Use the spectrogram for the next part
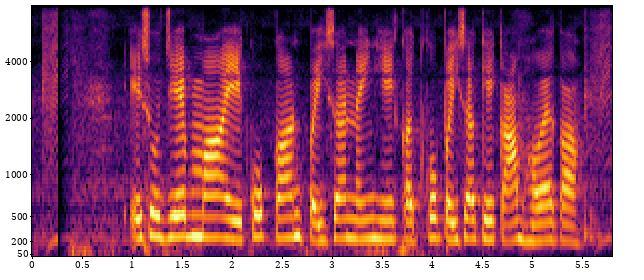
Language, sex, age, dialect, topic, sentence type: Chhattisgarhi, female, 18-24, Western/Budati/Khatahi, banking, statement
